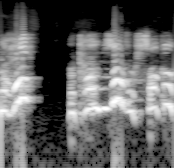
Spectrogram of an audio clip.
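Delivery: put-on cartoon mouse voice. Doing a cartoon voice for friends: Mickey voice. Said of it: "I can't do a good Mickey voice".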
